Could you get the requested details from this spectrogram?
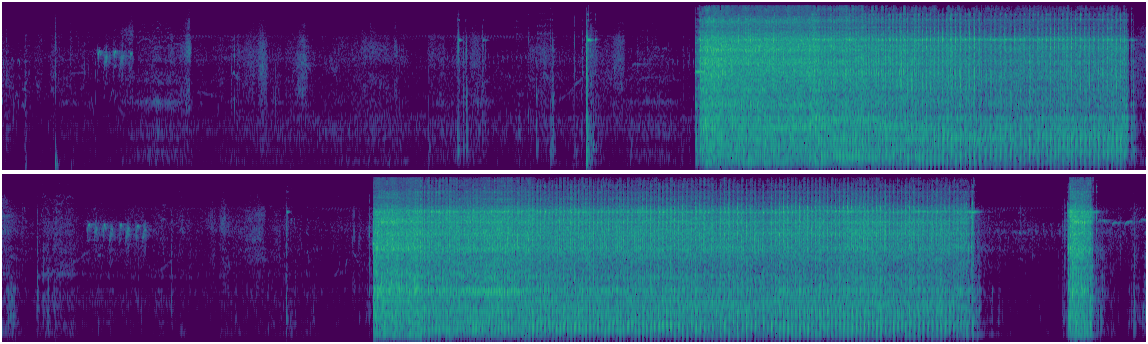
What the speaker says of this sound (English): I'm going to get that Sawzall and I'm going to notch this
